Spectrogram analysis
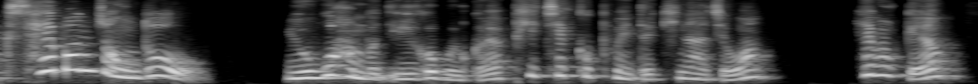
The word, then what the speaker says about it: PCHK1: 요걸 어떻게 읽냐면 P, 체크포인트, 키나제, 원이라고 읽어요. 제가 채팅창에 칠게요. 잠깐만요. P 체크포인트 키나제 1.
